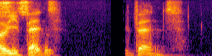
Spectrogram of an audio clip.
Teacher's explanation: primary stress comes on the second syllable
